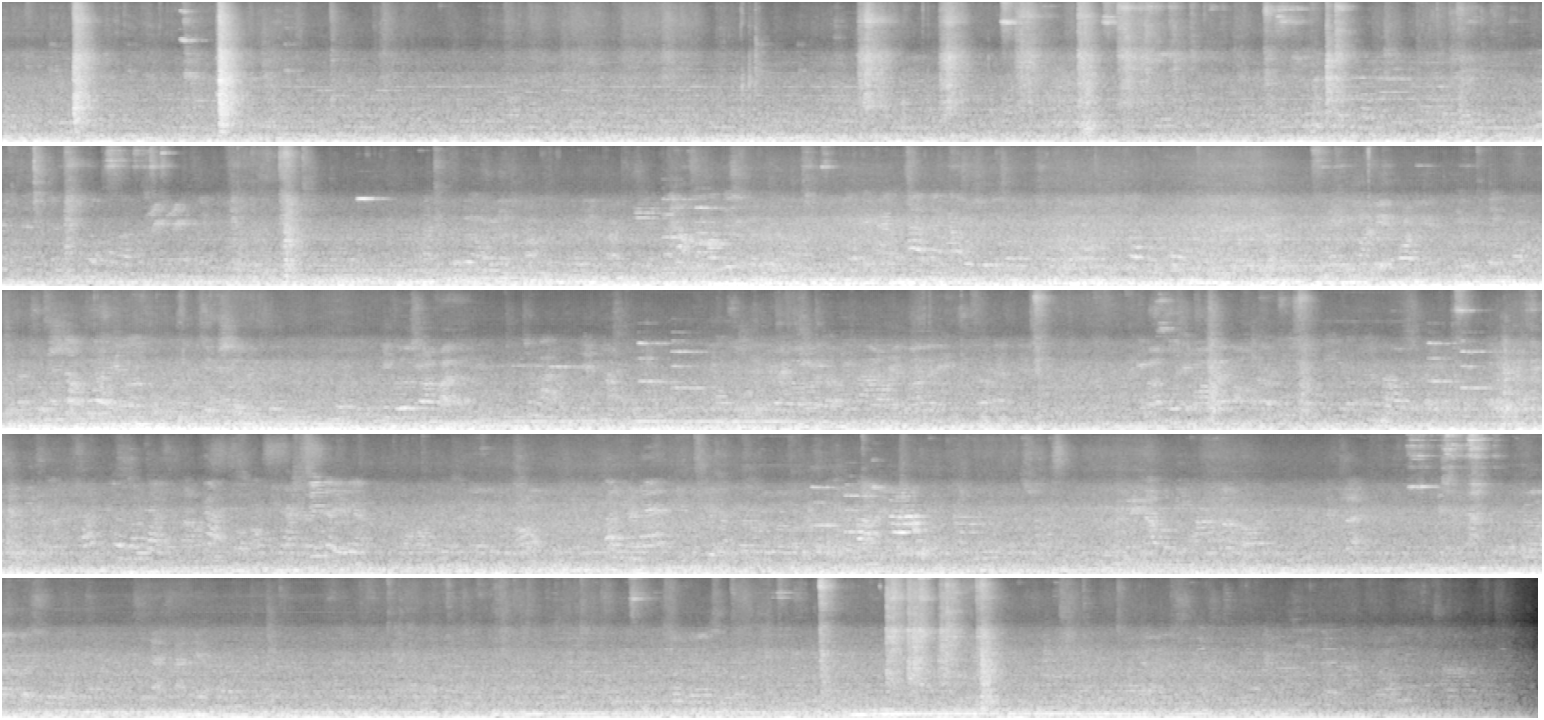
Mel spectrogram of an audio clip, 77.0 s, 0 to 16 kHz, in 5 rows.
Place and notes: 內湖區港富里, Taipei City - In the convenience store
In the convenience store
Binaural recordings
Taipei City, Taiwan, 19 March, 20:56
